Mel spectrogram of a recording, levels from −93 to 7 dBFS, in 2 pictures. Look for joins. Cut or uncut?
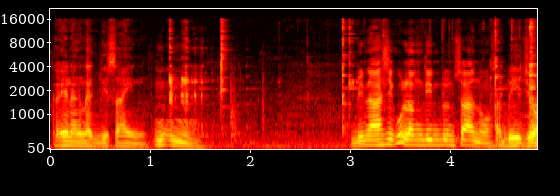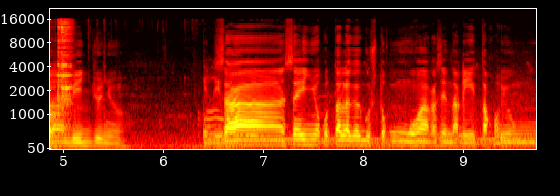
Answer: cut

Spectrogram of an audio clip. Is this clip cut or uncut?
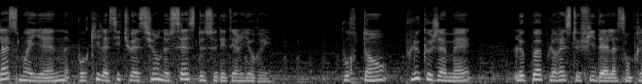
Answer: uncut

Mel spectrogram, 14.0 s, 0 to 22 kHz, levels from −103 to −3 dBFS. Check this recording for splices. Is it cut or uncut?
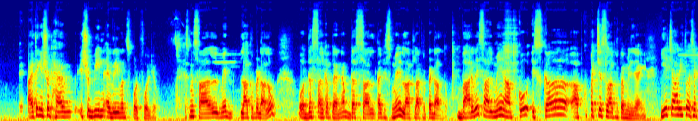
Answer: cut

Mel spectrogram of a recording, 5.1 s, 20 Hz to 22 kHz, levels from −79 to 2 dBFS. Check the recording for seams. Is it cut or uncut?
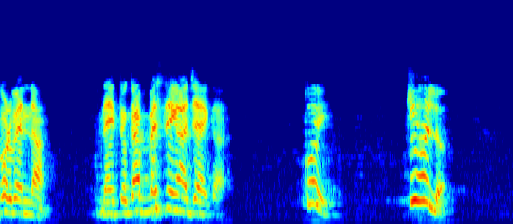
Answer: uncut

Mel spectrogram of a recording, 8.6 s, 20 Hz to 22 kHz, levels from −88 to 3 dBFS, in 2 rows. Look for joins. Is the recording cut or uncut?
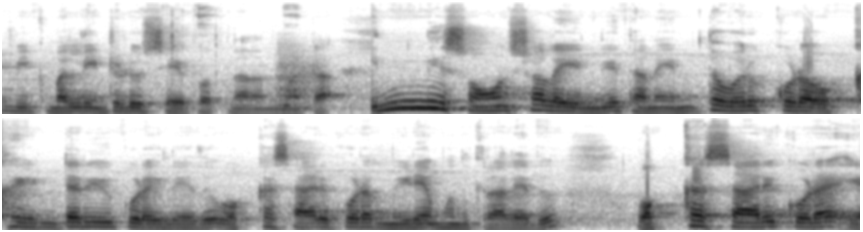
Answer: cut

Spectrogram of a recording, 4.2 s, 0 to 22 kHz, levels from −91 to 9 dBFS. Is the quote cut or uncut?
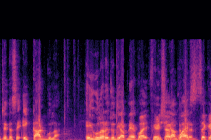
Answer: uncut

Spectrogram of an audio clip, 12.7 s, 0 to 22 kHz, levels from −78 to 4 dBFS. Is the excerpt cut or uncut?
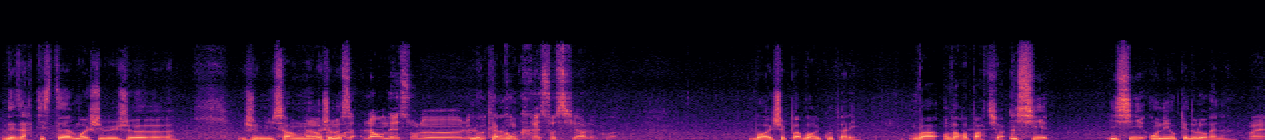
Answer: cut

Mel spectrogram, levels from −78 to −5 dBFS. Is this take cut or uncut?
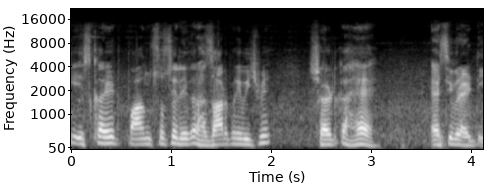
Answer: uncut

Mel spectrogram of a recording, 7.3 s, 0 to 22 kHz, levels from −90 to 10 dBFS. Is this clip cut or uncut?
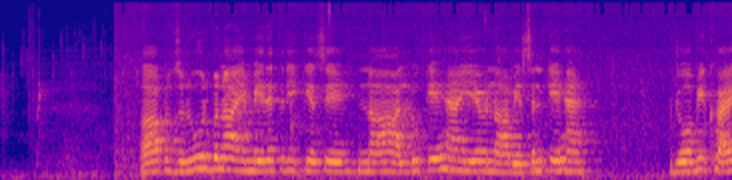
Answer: cut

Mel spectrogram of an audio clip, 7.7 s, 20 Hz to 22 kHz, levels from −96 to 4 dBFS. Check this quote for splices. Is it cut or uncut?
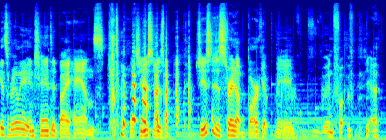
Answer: uncut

